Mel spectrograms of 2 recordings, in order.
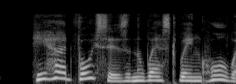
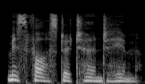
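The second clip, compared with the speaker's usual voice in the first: usual speaking voice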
